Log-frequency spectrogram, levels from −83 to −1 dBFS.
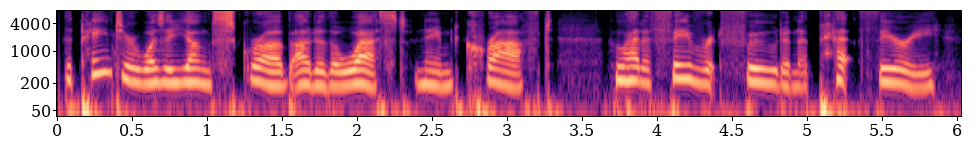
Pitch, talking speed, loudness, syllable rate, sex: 200 Hz, 210 wpm, -17 LUFS, 5.1 syllables/s, female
